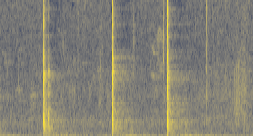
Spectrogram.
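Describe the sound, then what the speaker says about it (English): Three sharp metallic hammer blows knock a wheel stud out of a Subaru hub, spaced roughly half a second apart, loud and close with quiet between strikes. "that you can hit the stud out"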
